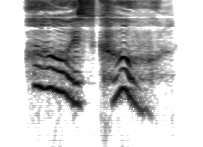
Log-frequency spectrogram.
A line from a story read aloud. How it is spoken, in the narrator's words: gasped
